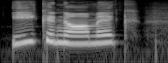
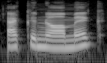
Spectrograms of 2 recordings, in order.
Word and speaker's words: economic: Both those pronunciations are correct, guys. Economic. That's your KK pronunciation. I tend to say economic.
